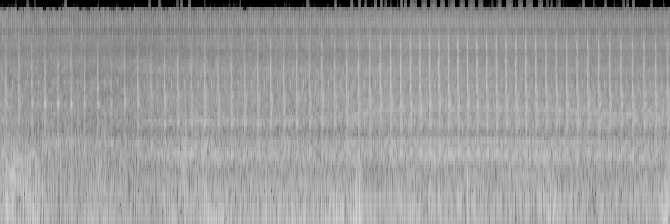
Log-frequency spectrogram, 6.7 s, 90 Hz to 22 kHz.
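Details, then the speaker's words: 1997 Dodge Caravan LE after rod and main bearing replacement and new coil pack, running on five cylinders; fast even light ticking over a steady idle, seeming to come from the top end, cause not confirmed. "sounds like up here it does now"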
